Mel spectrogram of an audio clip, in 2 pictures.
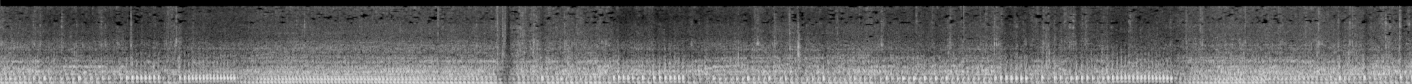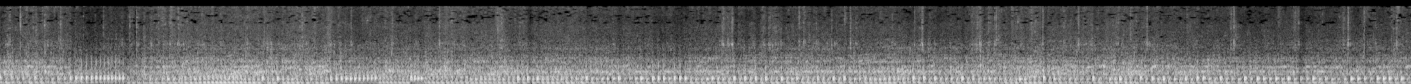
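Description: A dirt bike engine revs loudly up and down, close by.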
